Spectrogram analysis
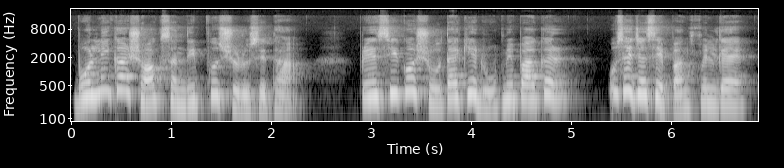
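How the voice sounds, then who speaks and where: A woman reading a literary short story aloud in a measured, expressive way, her voice dropping at the end of phrases. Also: high voice.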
